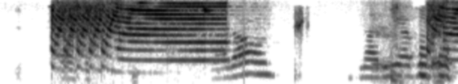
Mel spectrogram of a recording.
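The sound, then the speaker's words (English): Two loud, brassy air horn blasts: a long sustained honk that sags in pitch as it cuts off, a brief pause, then a shorter second blast. “Oh, I knew it was a double blast. Sound the alarm.”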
